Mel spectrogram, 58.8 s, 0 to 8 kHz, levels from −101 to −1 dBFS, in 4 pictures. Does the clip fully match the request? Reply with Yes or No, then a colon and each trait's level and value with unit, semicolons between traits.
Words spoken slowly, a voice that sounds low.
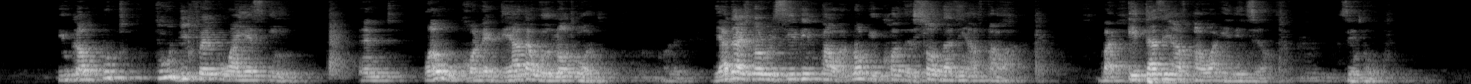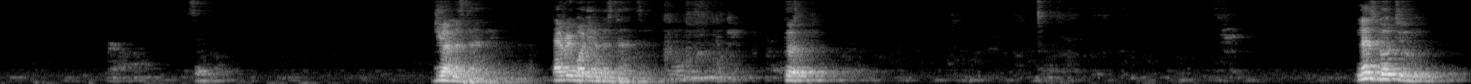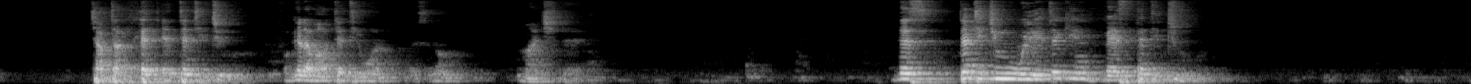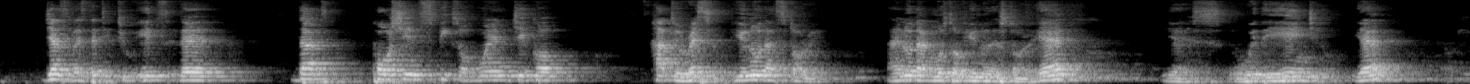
No: slow, 100 wpm; medium, 145 Hz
